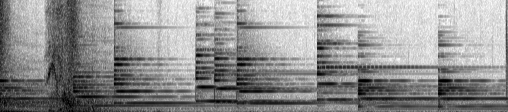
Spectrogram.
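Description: Bells rung one after another in a bell-order puzzle in the video game Hogwarts Legacy, after a short whoosh: about eight clear metallic strikes, each ringing out and decaying, with no talk.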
